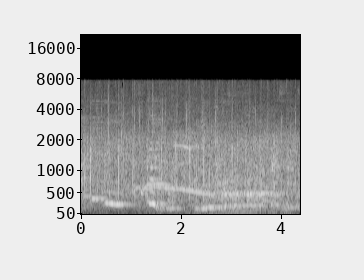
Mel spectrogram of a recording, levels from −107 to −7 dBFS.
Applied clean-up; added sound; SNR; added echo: none; Applause / Crowd / Cheering; -2 dB; reverberation time 1.1 s.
